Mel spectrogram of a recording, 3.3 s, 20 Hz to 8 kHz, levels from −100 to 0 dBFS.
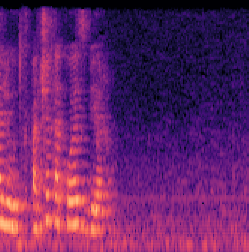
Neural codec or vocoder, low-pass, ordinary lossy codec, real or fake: none; 7.2 kHz; AAC, 32 kbps; real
